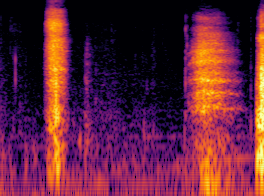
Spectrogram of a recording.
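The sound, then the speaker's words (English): A person imitates sniffing and breathing: a short, sharp sniff, a pause, then a longer airy breath followed by another quick sniff. No talking. “It's like sniffing and breathing.”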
